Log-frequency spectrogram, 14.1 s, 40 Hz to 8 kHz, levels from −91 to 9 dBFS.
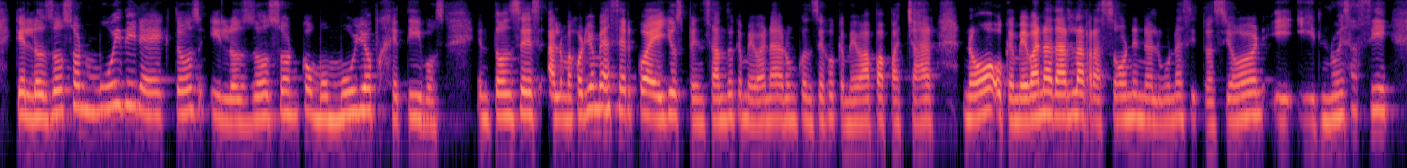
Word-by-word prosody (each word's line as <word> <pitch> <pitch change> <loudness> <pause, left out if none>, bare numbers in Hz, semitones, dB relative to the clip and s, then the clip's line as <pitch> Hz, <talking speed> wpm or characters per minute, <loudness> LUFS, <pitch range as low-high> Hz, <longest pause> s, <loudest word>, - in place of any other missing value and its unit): que 215 - +3
los 200 -1 +2
dos 230 +1 +1
son 270 0 0
muy 255 +4 -1
directos 225 -4 -2
y 205 -3 -5
los 175 -1 -2
dos 195 +2 0
son 220 0 -2
como 210 -5 0
muy 215 +6 +2
objetivos. 190 -6 -4 0.3
Entonces, 205 +3 +1
a - - +4
lo 195 - -1
mejor 190 +3 0
yo 255 - +3
me 260 0 +3
acerco 235 -2 0
a 215 - +8
ellos 200 +2 +3
pensando 180 0 -3
que 200 - -7
me 180 -3 -3
van 175 +2 -1
a - - 0
dar 185 -1 -1
un 185 0 -4
consejo 185 +1 -5
que 180 -2 -9
me 165 0 -4
va 170 - 0
a - - +3
apapachar, 175 -1 -3 0.2
¿no? 205 +4 +5
O 210 - +3
que 185 - 0
me 180 0 +5
van 200 +3 +7
a 220 - +7
dar 205 -1 +6
la 210 0 +5
razón 190 +1 -2
en 195 -1 -2
alguna 180 +2 -4
situación 185 +3 -2
y 355 0 -6
y 180 -1 -11
no 180 +1 -2
es 210 +3 -4
así, 240 0 -4
200 Hz, 220 wpm, -21 LUFS, 180-225 Hz, 0.3 s, a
